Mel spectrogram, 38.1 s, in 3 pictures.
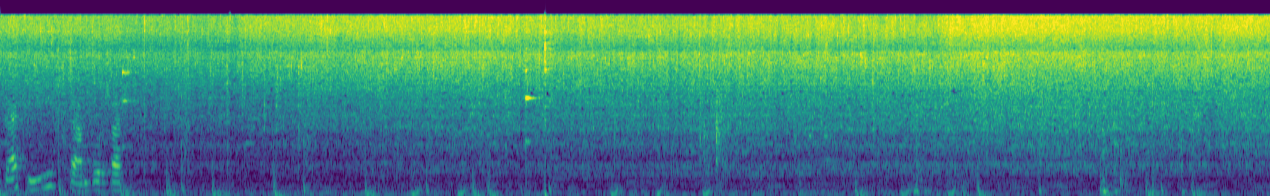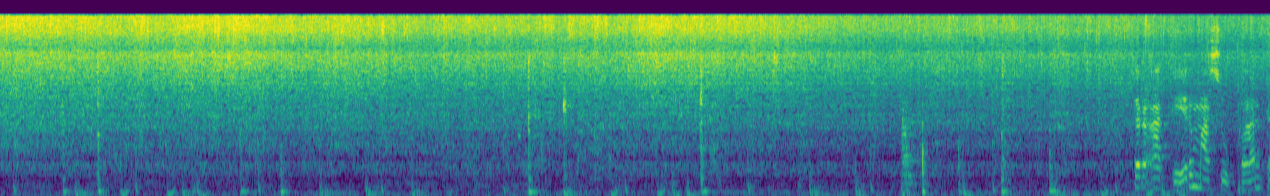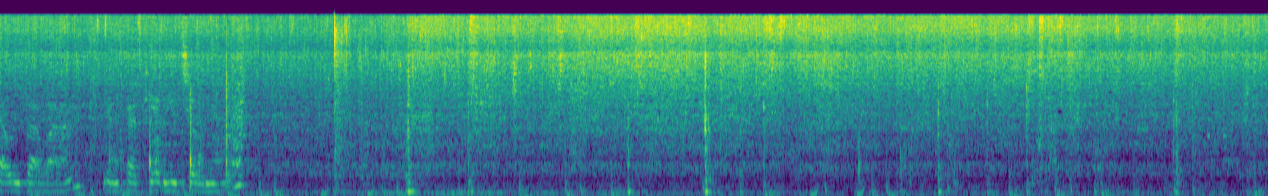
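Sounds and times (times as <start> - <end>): food sizzling in a pan: 0.0 - 38.0
spatula tapping a pan: 21.6 - 23.4, 28.7 - 37.6.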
